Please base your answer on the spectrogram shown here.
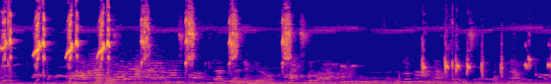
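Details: Long-tailed shrike singing in a fast 'super speed' style: a run of sharp, very high chirps about twice per second, mixed with lower warbling, wavering notes, then scattered thin high notes toward the end.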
